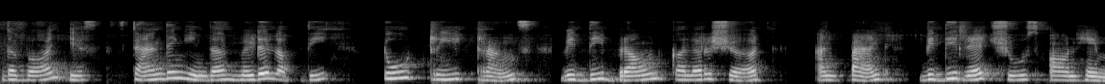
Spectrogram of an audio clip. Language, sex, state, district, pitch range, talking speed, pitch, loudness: English, female, Telangana, Hyderabad, 205-240 Hz, 135 wpm, 220 Hz, -18 LUFS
